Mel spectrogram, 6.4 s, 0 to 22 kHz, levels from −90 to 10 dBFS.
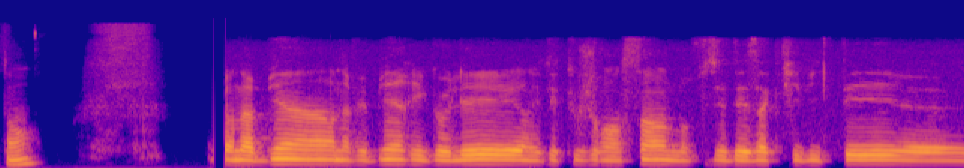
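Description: At 1.42 s the speech drops out for about 80 ms, then returns with nothing above 8.5 kHz and a new, different background noise sitting roughly 35 dB under the speech, all at about the same loudness. It stays that way to the end. This is most likely an input switched to a poorer device. The brief gap and the changed noise floor set it apart from a plain filter or codec bandwidth drop, which would leave the background character unchanged.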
